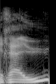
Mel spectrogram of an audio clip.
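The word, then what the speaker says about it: Rau: À part Andrea Rowe, parce qu'il le prononce comme ça, là, je me demandais, là, c'est Rahu, là, mais il le prononce Rowe.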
